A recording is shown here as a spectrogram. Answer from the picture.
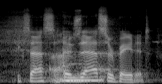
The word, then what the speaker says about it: exacerbated: It just fucking exasperated the entire thing. Did I say that right? Exasperated? Exacerbated. – Yeah. There we go.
